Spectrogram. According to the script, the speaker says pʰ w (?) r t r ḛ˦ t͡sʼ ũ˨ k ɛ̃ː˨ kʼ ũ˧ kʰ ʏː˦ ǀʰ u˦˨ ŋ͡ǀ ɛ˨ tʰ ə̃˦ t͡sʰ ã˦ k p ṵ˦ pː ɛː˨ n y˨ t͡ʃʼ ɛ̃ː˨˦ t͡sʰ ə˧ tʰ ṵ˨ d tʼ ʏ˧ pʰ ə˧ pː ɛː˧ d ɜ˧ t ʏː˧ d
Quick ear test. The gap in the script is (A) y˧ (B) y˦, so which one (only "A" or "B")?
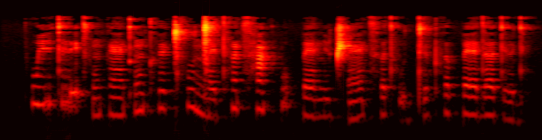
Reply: B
